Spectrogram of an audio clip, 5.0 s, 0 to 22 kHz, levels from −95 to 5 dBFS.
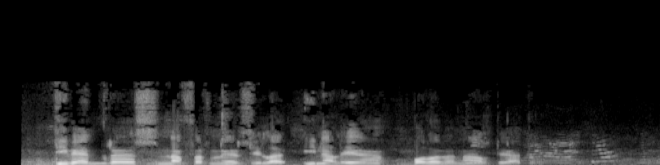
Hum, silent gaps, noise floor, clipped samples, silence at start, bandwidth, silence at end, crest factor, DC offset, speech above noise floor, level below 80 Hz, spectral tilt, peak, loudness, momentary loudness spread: none; none; -45 dBFS; under 0.1%; 0.2 s; 11 kHz; 0.4 s; 20 dB; under 0.1%; 26 dB; -66 dBFS; -5.5 dB/octave; 0 dBFS; -19 LUFS; 12 LU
